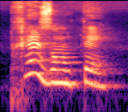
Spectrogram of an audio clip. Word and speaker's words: présenter: Alors, il est quand la lettre S entre deux voyelles, كتنطق Z. Présenter, غنسطرو على présenter حيت عندنا S كتنطق Z.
